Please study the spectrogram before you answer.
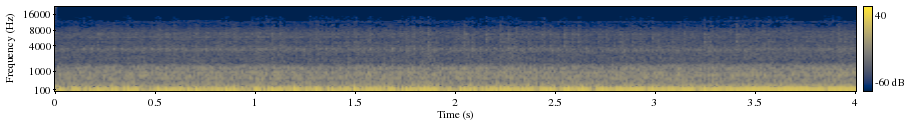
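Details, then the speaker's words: NA Mazda Miata, cheap Chinese aftermarket air flowmeter: low engine idle with a deep, even thrum that sags as the AFM idle screw is turned; idle speed too low from a mis-set idle screw, later turned back up to fix. "so right now here it is holding an idle but if I turn this you can hear it starts to go"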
